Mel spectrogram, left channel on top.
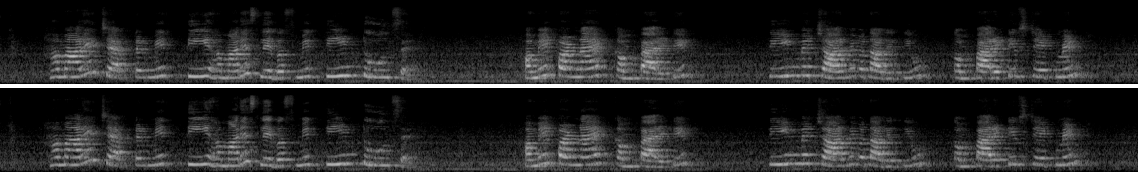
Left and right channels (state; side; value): normal; both; correlation 0.43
